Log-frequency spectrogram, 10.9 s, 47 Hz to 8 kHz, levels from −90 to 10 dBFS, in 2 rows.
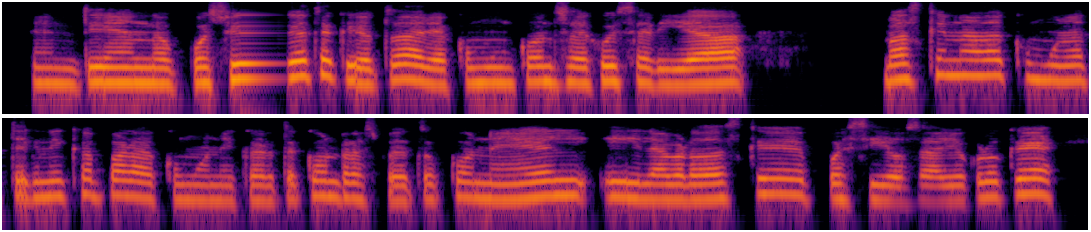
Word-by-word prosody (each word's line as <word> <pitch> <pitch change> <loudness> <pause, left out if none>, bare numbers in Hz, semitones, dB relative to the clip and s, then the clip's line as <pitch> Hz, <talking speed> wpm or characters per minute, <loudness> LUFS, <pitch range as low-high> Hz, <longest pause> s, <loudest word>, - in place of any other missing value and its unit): Entiendo, 200 0 +1
pues 200 0 0
fíjate 240 +4 +5
que 220 - +3
yo 190 -2 +3
te 225 - -4
daría 210 -6 +4
como 200 0 -3
un 200 -1 -2
consejo 210 0 +1
y 215 - +3
sería 195 0 +3 0.6
más 225 0 +2
que 295 - -5
nada 280 0 +1
como 230 -3 -5
una 220 -1 -2
técnica 225 +2 -4
para 220 -2 -1
comunicarte 185 -1 -7
con 220 +1 -4
respeto 190 -2 -4
con 210 -1 -4
él, 210 +3 -1
y 215 -2 -1
la 195 -1 -1
verdad 195 +1 +2
es 200 - -13
que, 250 -2 -2
pues 200 -2 -4
sí, 190 -1 -6
o 175 - -1
sea, 180 0 -5
yo 185 0 -4
creo 215 +2 -3
que 245 -1 +1
205 Hz, 200 wpm, -22 LUFS, 195-225 Hz, 0.6 s, fíjate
